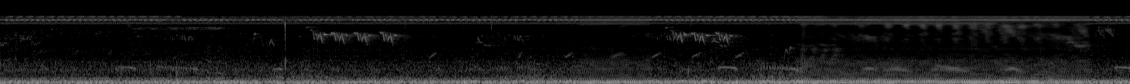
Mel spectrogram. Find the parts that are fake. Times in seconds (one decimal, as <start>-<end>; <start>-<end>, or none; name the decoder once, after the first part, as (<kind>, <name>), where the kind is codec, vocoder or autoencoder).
5.8-6.5 (vocoder, Vocos); 8.0-10.9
